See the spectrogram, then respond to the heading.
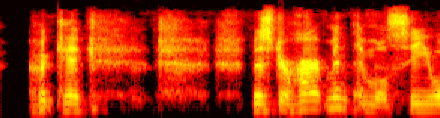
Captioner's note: laughter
